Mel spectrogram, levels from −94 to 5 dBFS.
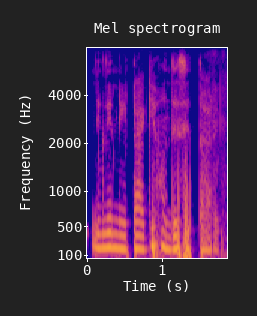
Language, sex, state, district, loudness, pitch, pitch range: Kannada, female, Karnataka, Dharwad, -22 LUFS, 190 Hz, 185-205 Hz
